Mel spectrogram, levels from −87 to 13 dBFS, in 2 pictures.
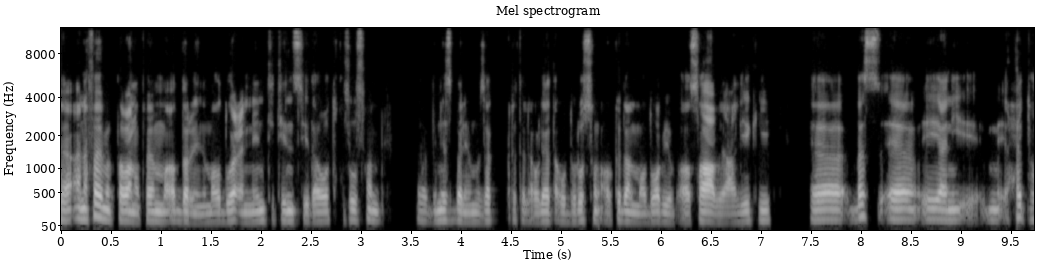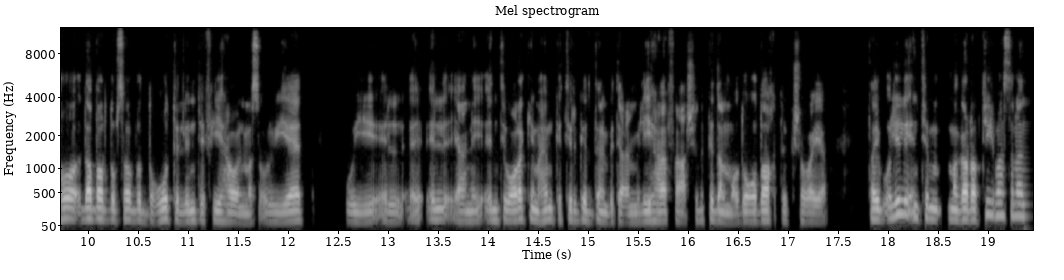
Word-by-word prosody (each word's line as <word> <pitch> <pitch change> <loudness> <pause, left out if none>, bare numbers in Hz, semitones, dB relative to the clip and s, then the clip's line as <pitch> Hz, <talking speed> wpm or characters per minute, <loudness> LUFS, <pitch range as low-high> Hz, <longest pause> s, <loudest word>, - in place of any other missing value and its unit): آآ 125 +3 +2
أنا 130 - +4
فاهمِك 130 -4 +5
طبعًا 115 -2 +6
وفاهم 110 +2 0
مقدّر 110 0 +2
يعني 95 -1 -6
الموضوع 105 +4 +2
إن 105 0 -1
أنتِ 115 +2 -3
تنسي 115 -2 0
دوّة، 105 +1 +1
خصوصًا 120 -1 -3 0.4
بالنسبة 115 +1 -1
لمذاكرة 110 +1 -6
الأولاد 110 +2 0
أو 105 - -4
دروسهم 115 +2 -1
أو - - -6
كده 110 - 0
الموضوع 100 +1 -1
بيبقى 100 -2 -3
صعب 110 -3 +7
عليكِ، 100 +3 -3 0.6
آآ 125 +1 +4
بس 155 +1 +3
آآ 125 0 +5
يعني 125 -2 +2 0.3
إن 245 +2 -5
حِت 150 -5 -2
هو 135 +1 +4
ده 135 - +6
برضه 135 -1 +3
بسبب 130 -2 0
الضغوط 120 +4 -2
اللي 110 - -3
أنتِ 115 +1 -4
فيها 110 -3 -5
والمسؤوليات، 105 +3 0 0.4
وال 105 0 -6 0.2
ال 130 +1 -4
يعني 110 0 -4
أنتِ 120 +2 -5
وراكِ 125 +3 +3
مهام 120 +2 -1
كتير 125 -1 -6
جدًا 105 -2 -4
بتعمليها، 110 +4 -1
فعشان 115 +1 -4
كده - - 0
الموضوع 110 +2 -1
ضاغطِك 115 0 -1
شوية، 105 -1 -3 0.4
طيب 130 0 +3
قولي 160 +9 +1
لي 190 - +2
أنتِ - - -4
ما 235 - -2
جرّبتيش 130 +9 +4
مثلًا 170 0 -1
115 Hz, 185 wpm, -24 LUFS, 105-125 Hz, 0.6 s, صعب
